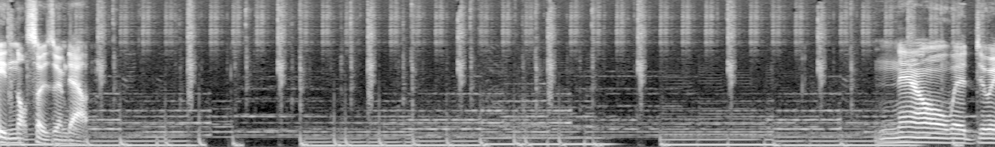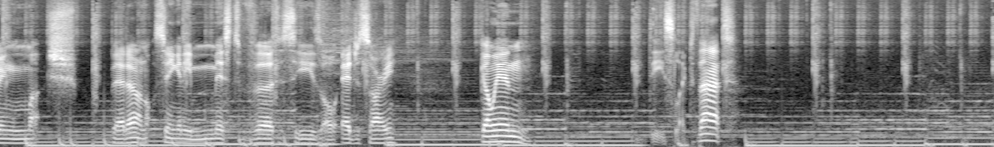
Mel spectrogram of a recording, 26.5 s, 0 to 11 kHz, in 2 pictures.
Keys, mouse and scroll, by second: 0.0 ctrl+click, 0.4 shift+middle click, 1.1-2.0 scroll up 1, 2.2 ctrl+click, 2.6-3.7 shift+middle drag, 3.7 ctrl+click, 4.0-5.2 shift+middle drag, 5.2 ctrl+click, 5.5-6.8 shift+middle drag, 6.8 ctrl+click, 7.2-8.4 shift+middle drag, 8.4 ctrl+click, 9.8-10.2 scroll down 2, 10.2-12.2 middle drag, 12.2-12.6 scroll down 2, 12.6-15.6 shift+middle drag, 17.5 middle click, 18.4-18.9 scroll up 2, 18.9-19.9 shift+middle drag, 19.9-20.6 scroll up 1, 20.6-20.9 scroll up 1, 20.9-22.9 shift+middle drag, 22.9 ctrl+click, 23.9 ctrl+click, 24.4-25.6 shift+middle drag, 25.6-26.1 scroll up 2, 26.1-26.5 shift+middle drag.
